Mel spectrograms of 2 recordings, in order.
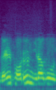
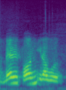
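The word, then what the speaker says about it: Melbourne: 예, 저는 우리 한국에서는 멜버른이라고 이야기를 하는데 호주에 와 보니까 멜번이라고 발음을 하더라고요.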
